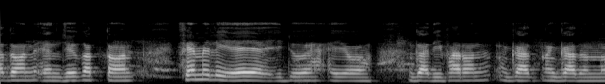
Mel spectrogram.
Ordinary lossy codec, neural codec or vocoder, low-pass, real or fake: none; none; 7.2 kHz; real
